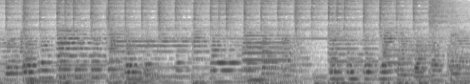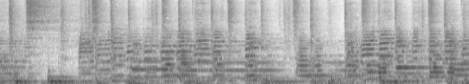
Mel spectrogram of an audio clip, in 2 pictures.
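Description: Live small jazz band: trumpet and two French horns playing a melody together over double bass and drum kit, with steady cymbal strokes.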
